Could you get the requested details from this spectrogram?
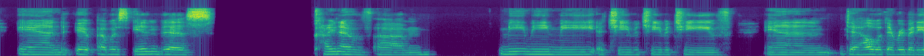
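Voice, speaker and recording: In a quiet setting, a woman speaks at a fairly slow pace with a fairly low pitch and monotone, flat intonation. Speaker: medium and author, near-death experiencer. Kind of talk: interview testimony. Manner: halting.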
